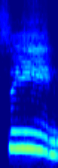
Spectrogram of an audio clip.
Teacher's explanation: ये इसकी आवाज सुई वाली है, एकदम बारीक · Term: सीटी वाली सीन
